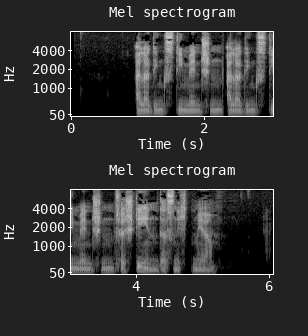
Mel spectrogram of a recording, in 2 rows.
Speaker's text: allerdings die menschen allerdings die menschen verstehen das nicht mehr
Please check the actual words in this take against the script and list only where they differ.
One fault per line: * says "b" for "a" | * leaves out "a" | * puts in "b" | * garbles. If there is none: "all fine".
all fine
